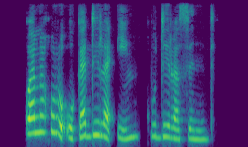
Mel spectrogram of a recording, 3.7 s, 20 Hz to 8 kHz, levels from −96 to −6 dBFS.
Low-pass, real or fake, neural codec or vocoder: 7.2 kHz; fake; codec, 24 kHz, 0.9 kbps, WavTokenizer, medium speech release version 1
